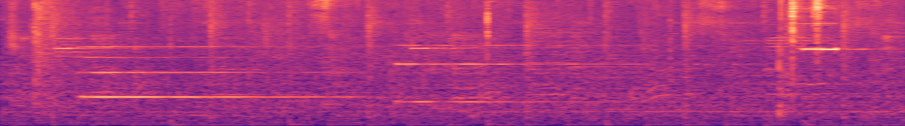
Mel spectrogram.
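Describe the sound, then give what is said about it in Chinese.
Railway platform ambience while waiting for a Chiba-to-Tokyo train: a steady background rumble with sustained electronic tones, a few faint clanks, and a louder clattering burst near the end. “在站台上等候从千叶开往东京的列车。”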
